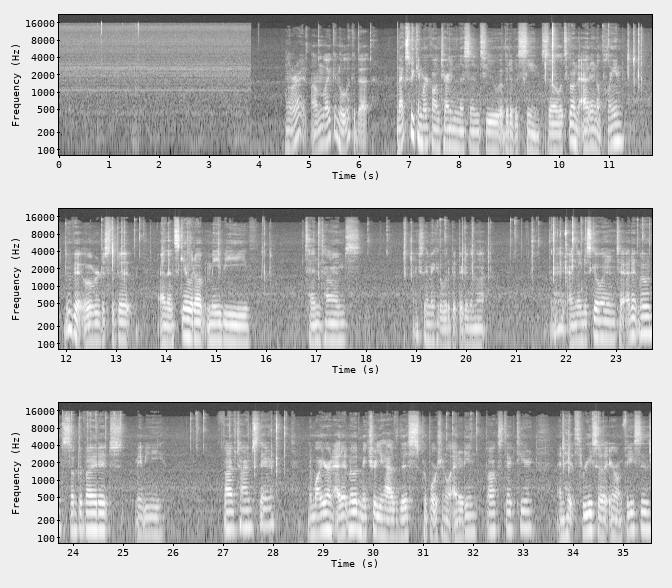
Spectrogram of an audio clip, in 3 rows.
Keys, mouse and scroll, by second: 0.3 click, 0.4 click, 0.5 click, 0.6 middle click, 0.7 shift+middle click, 1.0 click, 1.4 middle click, 1.5 shift+middle click, 1.5 middle click, 1.7 scroll up 2, 1.8 middle click, 1.9 middle click, 2.0 middle click, 2.2 click, 2.3 scroll down 4, 2.3 middle click, 2.8 click, 2.8 click, 3.1 click, 3.5 scroll up 3, 3.6 click, 3.8 click, 4.8 middle click, 5.9 middle click, 9.6 shift+a, 11.2 g, 12.8 g, 13.8 s, 17.6 scroll down 2, 17.9 middle click, 18.2 middle click, 18.6 s, 19.8 g, 21.0 scroll down 1, 21.3 shift+middle click, 21.7 Tab, 22.2 right click, 23.5 right click, 24.0 right click, 24.5 right click, 26.2 right click, 27.4 Tab, 27.8 Tab, 31.3 click, 31.8 click, 33.6 3, 34.2 click, 35.4 g.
